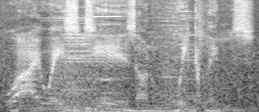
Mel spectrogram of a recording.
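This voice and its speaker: An actor playing a tyrannical, contemptuous emperor warlord with a pompous, commanding delivery in a video game. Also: male voice, mid-range voice, animated, extremely slow, vocal fry, heavily acted. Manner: commanding, pompous, shouted orders. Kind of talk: video game cutscene acting. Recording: loud music over the voice.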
